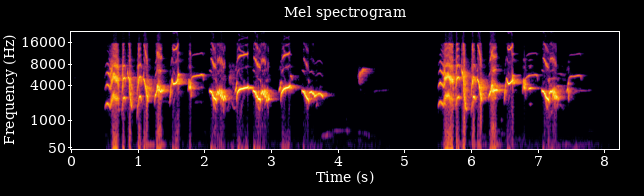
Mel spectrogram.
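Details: Oriental magpie-robin song used to stir other magpie-robins to sing; two long bursts of rapid, varied whistles and scratchy chatter, with a brief note in the gap.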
